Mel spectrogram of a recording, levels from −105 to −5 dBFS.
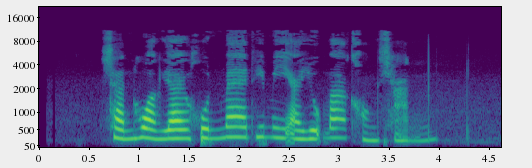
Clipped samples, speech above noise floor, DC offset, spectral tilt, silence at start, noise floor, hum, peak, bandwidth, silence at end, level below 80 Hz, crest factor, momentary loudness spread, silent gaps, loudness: under 0.1%; 38 dB; under 0.1%; -5.5 dB/octave; 0.65 s; -67 dBFS; none; -12 dBFS; 11.5 kHz; 0.65 s; -80 dBFS; 18 dB; 16 LU; none; -30 LUFS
